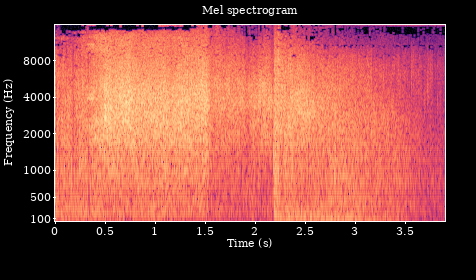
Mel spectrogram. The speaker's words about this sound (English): Iraqis again, launching Sidewinder missile. Missed him. Launching second Sidewinder missile.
